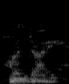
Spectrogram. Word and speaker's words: Hyundai: Hyundai. You pronounce it the way it looks.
